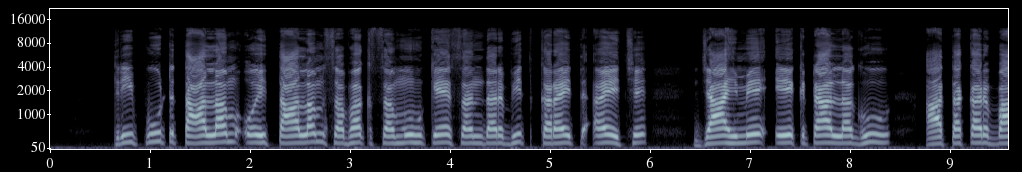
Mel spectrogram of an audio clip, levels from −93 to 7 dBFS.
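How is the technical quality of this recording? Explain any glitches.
The technical quality is degraded throughout the speech. It sounds swirly and hollow, with nothing above 12.6 kHz and softened consonant attacks. This is likely generation loss from about three lossy MP2-style encodes near 128 kbit/s, each re-quantising on a shifted frame grid. A single encode at that rate wouldn't smear this much.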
